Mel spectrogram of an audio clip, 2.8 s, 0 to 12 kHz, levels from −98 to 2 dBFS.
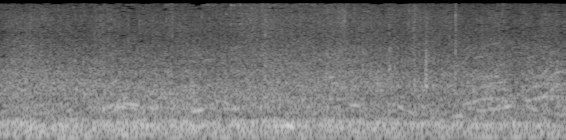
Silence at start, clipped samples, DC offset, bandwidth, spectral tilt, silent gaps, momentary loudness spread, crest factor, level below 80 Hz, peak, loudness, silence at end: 0 s; under 0.1%; under 0.1%; 11.5 kHz; -5.5 dB/octave; none; 2 LU; 12 dB; -38 dBFS; -12 dBFS; -26 LUFS; 0 s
